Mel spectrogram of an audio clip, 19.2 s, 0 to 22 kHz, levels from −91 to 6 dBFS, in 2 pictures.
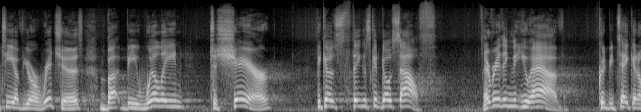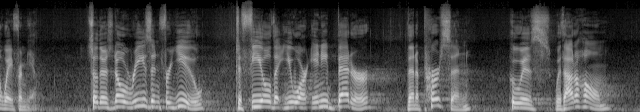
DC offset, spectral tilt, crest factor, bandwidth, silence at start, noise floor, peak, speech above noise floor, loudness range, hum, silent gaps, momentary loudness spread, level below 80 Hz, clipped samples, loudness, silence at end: under 0.1%; -5 dB/octave; 18 dB; 19 kHz; 0 s; -48 dBFS; 0 dBFS; 31 dB; 2 LU; none; none; 13 LU; -56 dBFS; under 0.1%; -18 LUFS; 0.45 s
